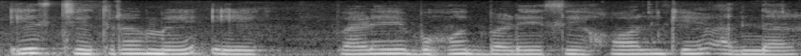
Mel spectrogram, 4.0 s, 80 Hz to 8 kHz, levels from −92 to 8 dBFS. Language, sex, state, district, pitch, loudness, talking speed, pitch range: Hindi, female, Madhya Pradesh, Bhopal, 205 Hz, -14 LUFS, 165 wpm, 195-210 Hz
